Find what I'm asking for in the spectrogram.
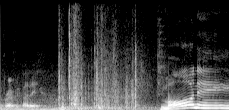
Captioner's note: door opens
